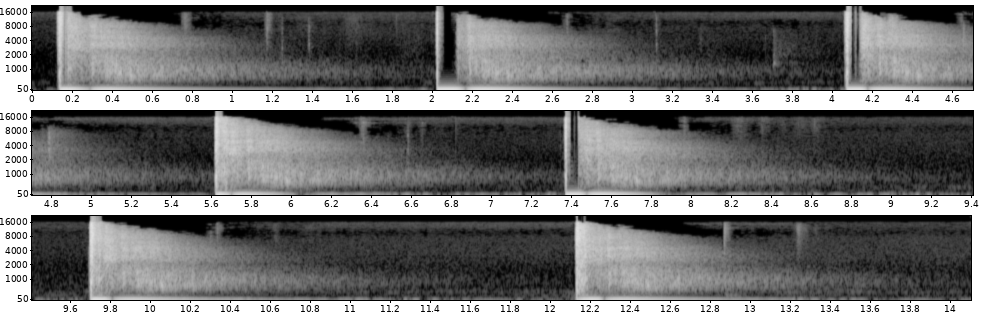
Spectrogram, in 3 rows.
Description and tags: Bryco Arms Model 38 - 7 shots with slight shell noise
A TASCAM Dr-07 MkII stereo recording of the Bryco Arms Model 38, .380 ACP.
Recorded outside in a woodland environment. Here's a video if you like to see.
